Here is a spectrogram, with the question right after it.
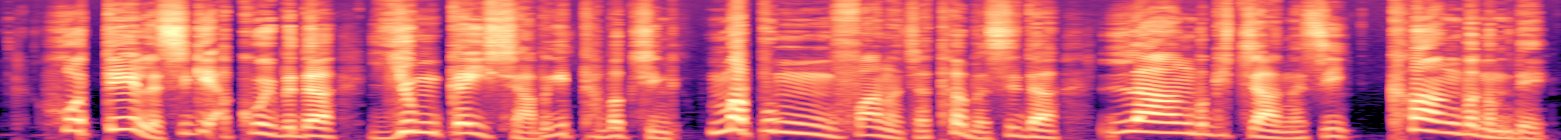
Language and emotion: Manipuri, angry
